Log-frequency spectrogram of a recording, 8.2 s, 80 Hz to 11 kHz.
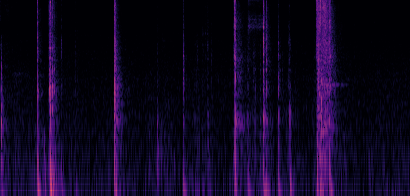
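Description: Finish nailer firing 6-penny galvanized finish nails into wooden slats: about seven sharp shots at irregular intervals, the loudest near the end.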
